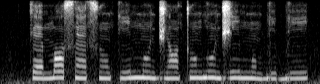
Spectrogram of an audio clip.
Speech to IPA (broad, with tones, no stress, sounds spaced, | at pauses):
k ɛ˨ m ɔ˧ s ɛ̃˨ s ũ˨ k i˨˦ m ũ˧ d͡ʒ ɔ̃˧ t ũ˦ ɡ ũ˧ d͡ʒ i˧ m ũ˧ b i˧ b i˦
